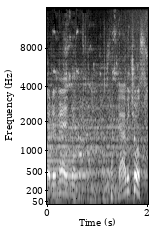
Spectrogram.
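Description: A basketball being dribbled on a hardwood court.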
